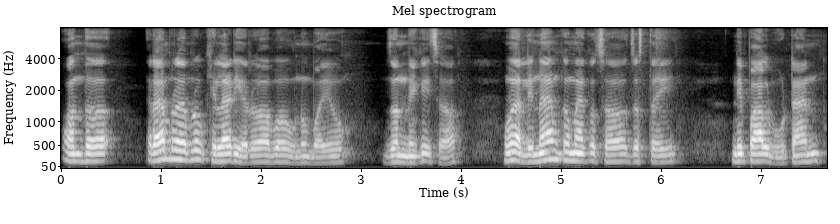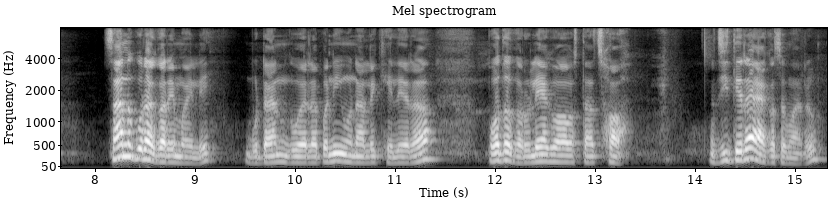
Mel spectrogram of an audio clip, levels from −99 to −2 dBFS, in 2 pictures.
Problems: constant background noise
